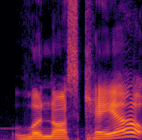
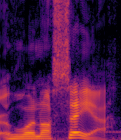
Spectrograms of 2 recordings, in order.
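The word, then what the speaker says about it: La Noscea: a good question chat do you think that's pronounced uh Lanas Kea or LA nasaya oh no oh no both are valid let's go because that sounds more ah but there's a double vowel at the end yeah but they always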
